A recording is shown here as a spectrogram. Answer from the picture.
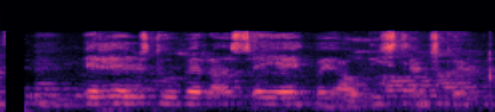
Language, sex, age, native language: Icelandic, female, 13, Icelandic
